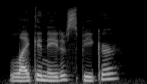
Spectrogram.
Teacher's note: in the entire sentence I don't hear any gaps or pauses between words · Because again, it's a T coming between 2 vowel sounds, will be a flap T, sounds like a D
